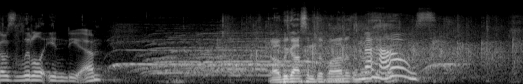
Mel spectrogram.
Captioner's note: cheering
